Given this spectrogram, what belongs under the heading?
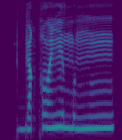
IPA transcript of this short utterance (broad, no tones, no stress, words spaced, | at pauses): bʲɑqwĩe̯mʊ ŋũ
